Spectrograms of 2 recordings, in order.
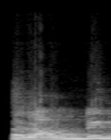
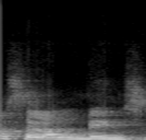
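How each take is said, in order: First: Said in the usual way. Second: "सराउंडिंग्स" closed with an s; plural ending sounded. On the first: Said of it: "नहीं होता". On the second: Shown as a demonstration. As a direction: give "सराउंडिंग्स" as the correction, final s audible. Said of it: "सराउंडिंग नहीं होता".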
